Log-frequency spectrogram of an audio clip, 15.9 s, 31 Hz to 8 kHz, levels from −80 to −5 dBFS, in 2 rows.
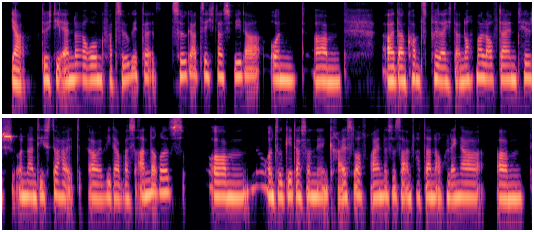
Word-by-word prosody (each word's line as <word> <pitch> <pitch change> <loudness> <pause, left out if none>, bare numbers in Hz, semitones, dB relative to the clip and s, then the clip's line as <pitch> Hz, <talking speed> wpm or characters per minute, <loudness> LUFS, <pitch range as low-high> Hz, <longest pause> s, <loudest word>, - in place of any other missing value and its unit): ja 145 -2 +3 0.2
durch 170 -1 +1
die 165 - -1
Änderung 175 0 +2
verzöget 175 +5 -4
das 190 -7 -4
zögert 205 0 0
sich 205 -2 -2
das 195 -2 -1
wieder 200 - 0
und, 175 -2 +1 0.3
ähm, 160 -1 +1 0.6
äh, 165 0 +5
dann 160 0 +3
kommt's 170 -2 -2
vielleicht 160 -6 0
dann - - 0
noch 170 +2 -2
mal 190 -1 +3
auf 175 0 -2
deinen 175 -1 +1
Tisch 185 -1 +7
und 170 - 0
dann 165 -1 +1
siehst 170 +2 -4
du 175 - +1
halt, 160 - -4
äh, 155 -1 -1
wieder 160 -1 -2
was 150 -3 -3
anderes. 200 +3 +1 0.4
Ähm, 165 +5 +2 0.2
und 170 -5 +2
so 165 -1 0
geht 175 0 -2
das 160 - 0
dann 175 -2 0
in 165 0 +1
den - - -3
Kreislauf 165 +1 -2
rein, 160 +1 +1
dass 165 -2 -3
es - - -4
einfach 160 0 -2
dann 160 0 0
auch - - -5
länger, 160 0 0 0.2
ähm, 155 -1 +1
165 Hz, 180 wpm, -25 LUFS, 160-175 Hz, 0.6 s, Tisch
